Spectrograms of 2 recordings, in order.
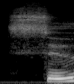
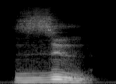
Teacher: So unvoiced is s the first sound. Voiced is zz the second sound. So s zoo. This is the big difference between the two sounds. · You can feel the difference in the voiced and the unvoiced sound.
